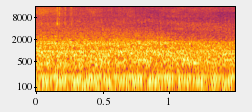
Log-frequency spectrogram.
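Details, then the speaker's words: 2004 Acura MDX V6, 200k miles, engine bay, power steering pump replaced last year, AC on; smooth even low hum, steady note, no ticking or knocking. Normal quiet idle. "Good, quiet."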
